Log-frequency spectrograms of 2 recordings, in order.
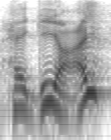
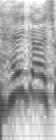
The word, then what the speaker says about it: Haggai: Some of you get a little extra syllable in there. That's the way I was taught. Haggai. We get three syllables in there, but often it's just Haggai. And Haggai's a prophet who is going to prophesy to them after they've come back from exile.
